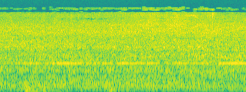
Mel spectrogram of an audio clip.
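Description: Steady room tone in a small room: a low, even hiss with a faint thin whine, with one soft bump shortly after the start.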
